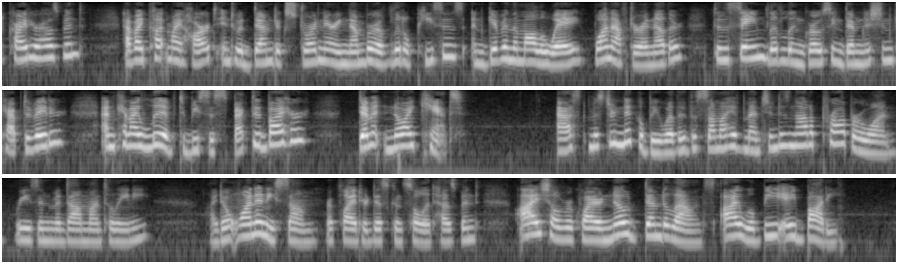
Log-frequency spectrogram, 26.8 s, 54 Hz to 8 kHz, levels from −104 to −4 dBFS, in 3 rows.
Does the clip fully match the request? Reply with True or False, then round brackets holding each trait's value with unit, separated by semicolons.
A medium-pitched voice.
False (235 Hz)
